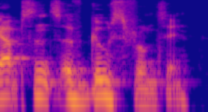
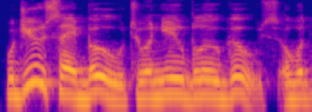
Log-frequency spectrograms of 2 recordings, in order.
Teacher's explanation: Perhaps one of the strongest indicators is the absence of GOOSE fronting.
